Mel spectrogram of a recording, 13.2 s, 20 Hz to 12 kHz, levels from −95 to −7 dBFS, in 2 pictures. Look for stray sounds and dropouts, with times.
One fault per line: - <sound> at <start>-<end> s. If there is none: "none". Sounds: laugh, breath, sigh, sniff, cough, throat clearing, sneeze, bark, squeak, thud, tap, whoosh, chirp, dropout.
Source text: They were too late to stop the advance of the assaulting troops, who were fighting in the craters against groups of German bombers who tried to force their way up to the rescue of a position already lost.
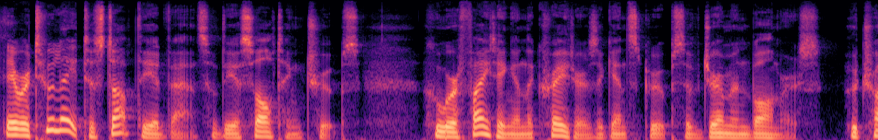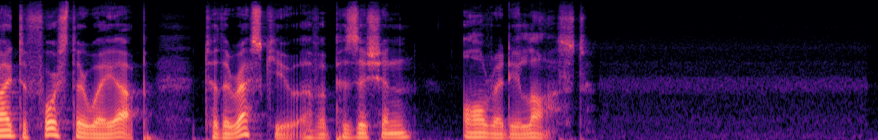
none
